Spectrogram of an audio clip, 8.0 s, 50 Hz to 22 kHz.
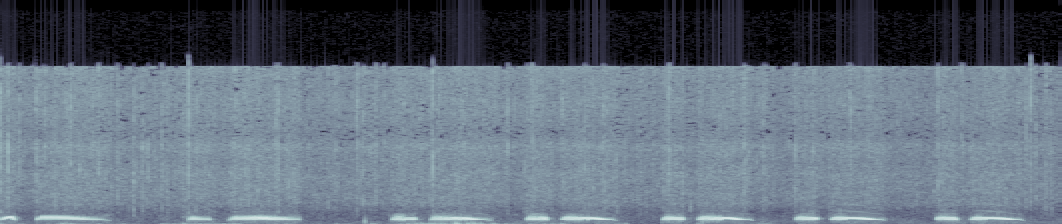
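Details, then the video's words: Decoy spotted dove luring a wild bird in rainy weather, 26 November 2022. Rapid run of paired coos, the second note of each pair gliding downward, nearly one pair per second, with soft low thumps underneath. "mưa mà e bổi gù tốt"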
